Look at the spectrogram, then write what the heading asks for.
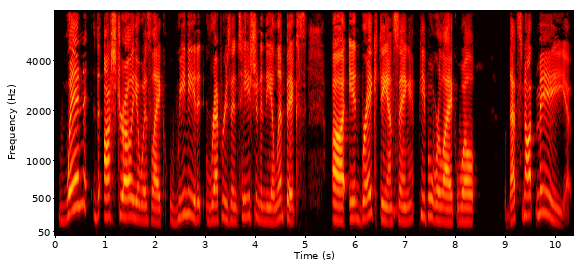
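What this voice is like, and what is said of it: Bad put-on Australian accent. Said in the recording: “That's a really bad Australian accent. ... Yeah, the tone was right.”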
